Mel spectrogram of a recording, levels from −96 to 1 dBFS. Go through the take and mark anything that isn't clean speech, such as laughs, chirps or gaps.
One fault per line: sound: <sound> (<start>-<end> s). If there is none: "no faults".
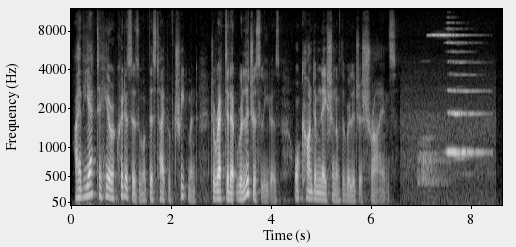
sound: squeak (6.9-8.4 s)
